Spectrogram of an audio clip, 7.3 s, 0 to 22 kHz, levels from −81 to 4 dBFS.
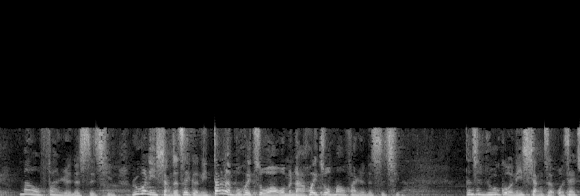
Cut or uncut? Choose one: uncut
